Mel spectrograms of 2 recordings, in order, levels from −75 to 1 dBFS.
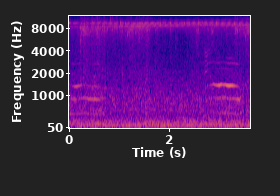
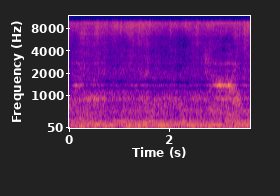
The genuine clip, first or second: first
